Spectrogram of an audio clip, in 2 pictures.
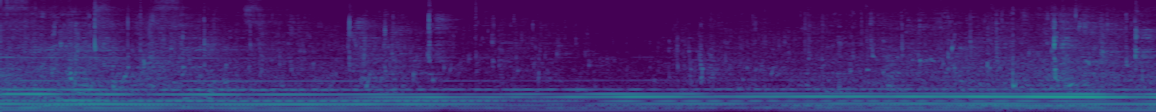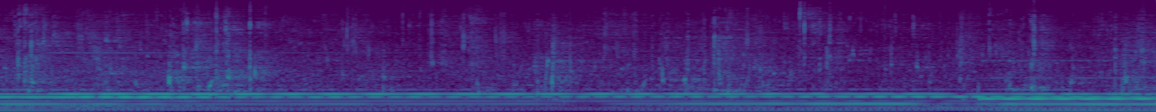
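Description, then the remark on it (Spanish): Soft, scattered drips and gentle lapping of water in a warm-water pool where people float in complete silence, steady, over a low continuous hum, with no voices. “Salas con cuencos tibetanos, meditación guiada, espacios para dibujar o escribir en diarios, y hasta una pileta con agua tibia donde la gente flotaba en completo silencio.”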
